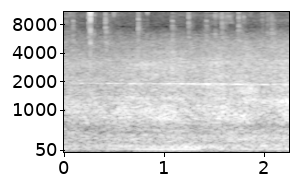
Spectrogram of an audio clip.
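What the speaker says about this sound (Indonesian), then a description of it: "Pesawat lewat udah kayak angkot ya, rame banget." A fixed-wing airplane passing overhead near Halim airport in Jakarta, its engine making a loud, steady roar that holds constant for the whole stretch, with no talking over it.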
